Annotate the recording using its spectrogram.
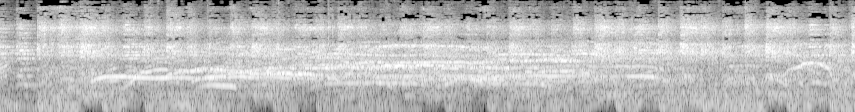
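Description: Crowd of spectators, many of them children, shouting and cheering with high, wavering voices over dance music with a steady beat.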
